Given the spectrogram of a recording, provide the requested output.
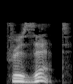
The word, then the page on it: frisette: British English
